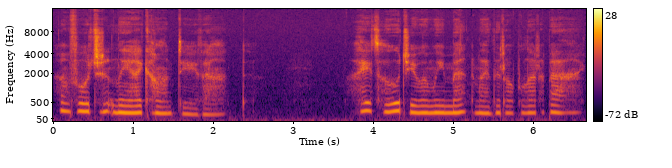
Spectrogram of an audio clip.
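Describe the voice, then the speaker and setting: Woman acting whispering, slow-spoken seductive vampire warlord. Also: mid-range voice, steady tone, mellow, no room sound. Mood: teasing, possessive. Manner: intimate, slow, languid, teasing, mostly whispered. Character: seductive, possessive, menacing female vampire warlord. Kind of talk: whispered ASMR fantasy roleplay.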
